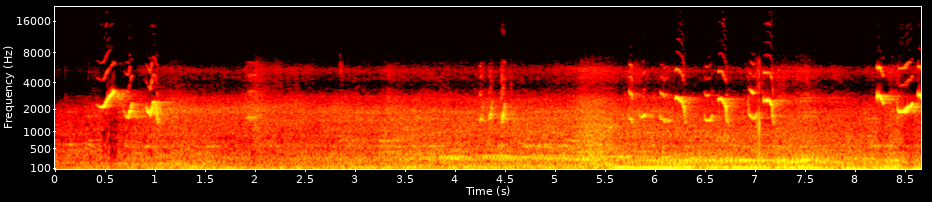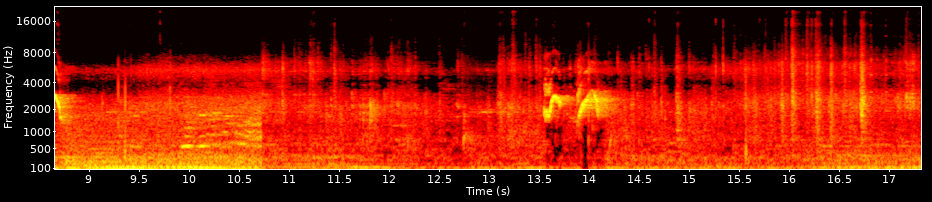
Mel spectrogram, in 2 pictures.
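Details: Cockatiels (Nymphicus hollandicus) in an aviary breeding colony giving harsh, squawking contact calls in short clustered bursts over a low rumbling background.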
